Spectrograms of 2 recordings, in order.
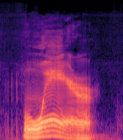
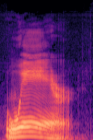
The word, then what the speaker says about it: where: Se escribe where, la pronunciación where, where, where. Hey, where, con la R bien marcada, where, where is, ¿dónde está?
